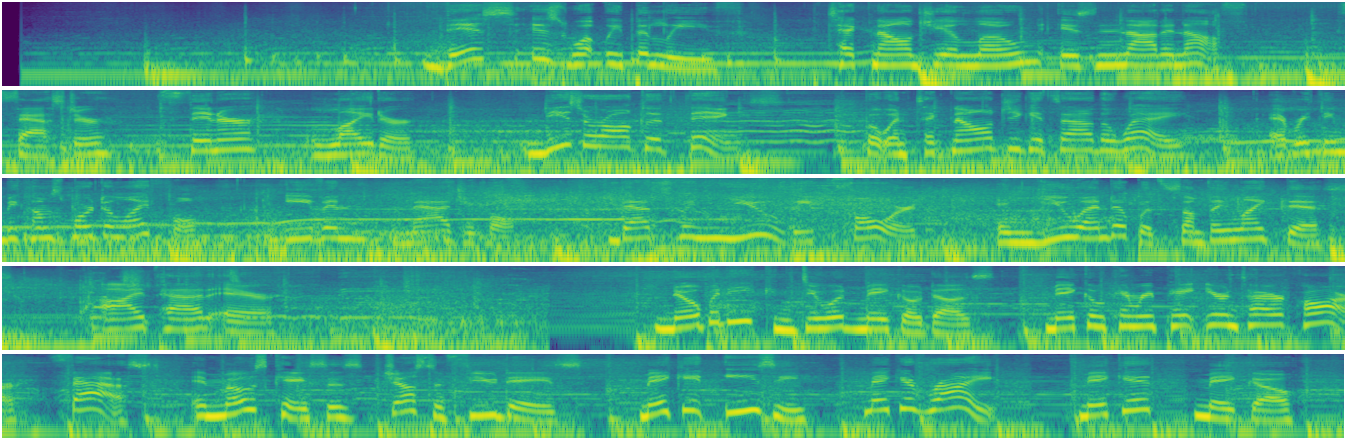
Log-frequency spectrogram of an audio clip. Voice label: COMMERCIAL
